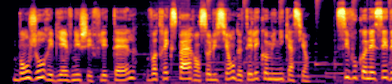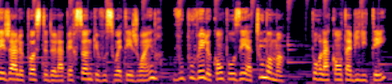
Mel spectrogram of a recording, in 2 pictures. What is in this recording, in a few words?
NATURAL VOICE MUSIC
